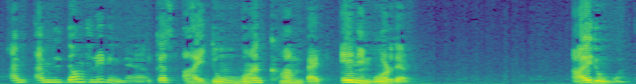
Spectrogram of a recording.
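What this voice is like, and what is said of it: Non-native English accent. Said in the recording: “with my accent, I said this so funny”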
